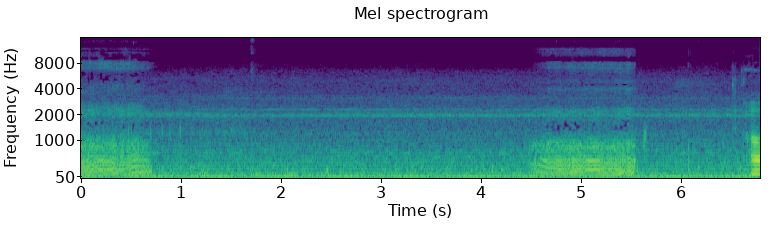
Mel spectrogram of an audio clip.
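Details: Loud, deep, rumbling snores from a sleeping King Charles Spaniel dog, two long rattling breaths with a quieter pause between; very loud dog snoring.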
